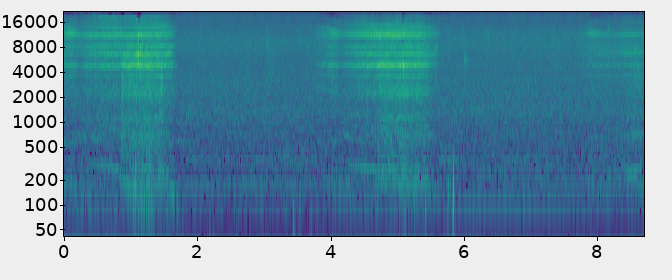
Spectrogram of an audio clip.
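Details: Snoring of a sleeper described as fat: rough, rattling snores on inhalation, about three in 9 seconds, over steady background noise.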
